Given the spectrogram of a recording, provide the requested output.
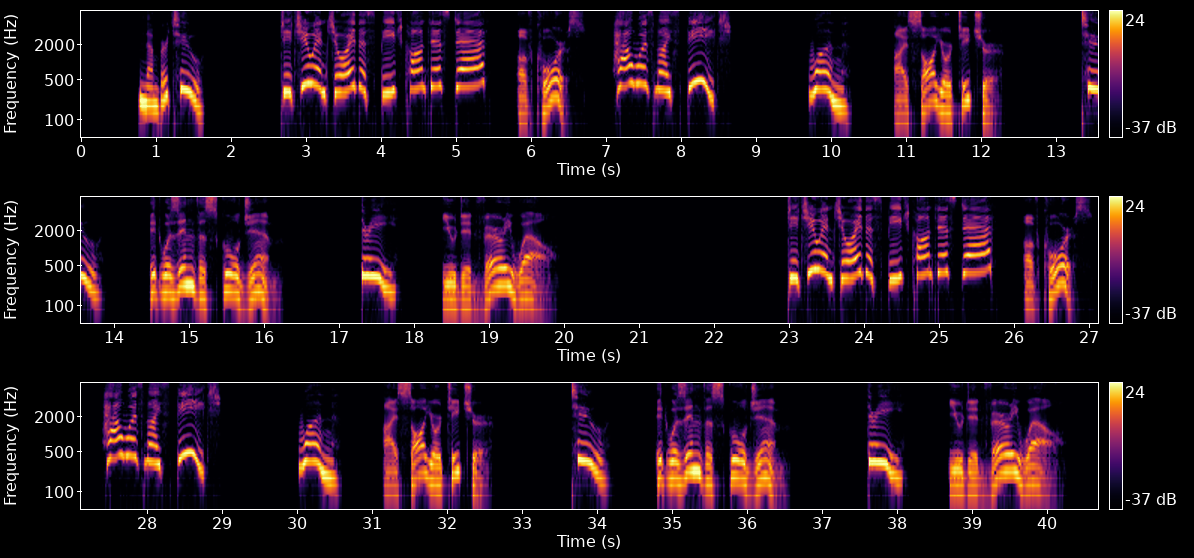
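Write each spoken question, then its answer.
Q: How was my speech?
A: 3: You did very well.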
